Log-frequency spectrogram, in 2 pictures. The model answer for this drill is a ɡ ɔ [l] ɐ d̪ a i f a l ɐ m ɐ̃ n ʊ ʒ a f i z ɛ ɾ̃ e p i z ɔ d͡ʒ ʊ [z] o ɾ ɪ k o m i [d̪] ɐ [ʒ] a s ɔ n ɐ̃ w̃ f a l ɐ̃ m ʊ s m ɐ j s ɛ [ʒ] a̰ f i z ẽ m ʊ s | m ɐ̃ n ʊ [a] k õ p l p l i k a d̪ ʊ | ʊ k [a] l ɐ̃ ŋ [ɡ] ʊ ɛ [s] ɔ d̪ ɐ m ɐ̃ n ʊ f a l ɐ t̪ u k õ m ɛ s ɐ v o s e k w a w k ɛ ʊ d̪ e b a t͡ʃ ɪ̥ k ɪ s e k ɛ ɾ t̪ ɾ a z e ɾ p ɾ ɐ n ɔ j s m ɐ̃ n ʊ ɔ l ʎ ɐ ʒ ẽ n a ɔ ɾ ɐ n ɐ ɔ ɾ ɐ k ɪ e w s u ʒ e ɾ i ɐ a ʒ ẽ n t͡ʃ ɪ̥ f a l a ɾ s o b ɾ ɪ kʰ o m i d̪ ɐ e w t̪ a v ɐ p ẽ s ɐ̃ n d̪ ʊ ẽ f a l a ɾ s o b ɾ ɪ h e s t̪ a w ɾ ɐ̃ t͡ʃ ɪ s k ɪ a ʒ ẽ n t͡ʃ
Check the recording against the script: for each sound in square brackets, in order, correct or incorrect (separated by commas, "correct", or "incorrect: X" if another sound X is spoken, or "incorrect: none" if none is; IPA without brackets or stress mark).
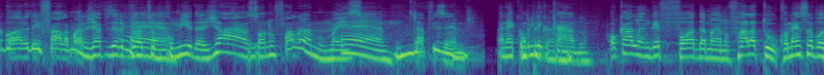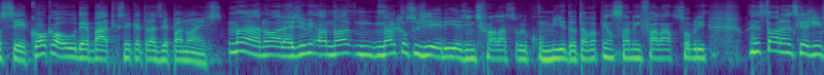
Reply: incorrect: ɾ, incorrect: s, correct, correct, correct, incorrect: ɛ, correct, correct, incorrect: f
